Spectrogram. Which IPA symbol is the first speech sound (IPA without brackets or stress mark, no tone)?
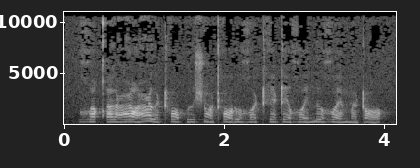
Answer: ʁʷ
